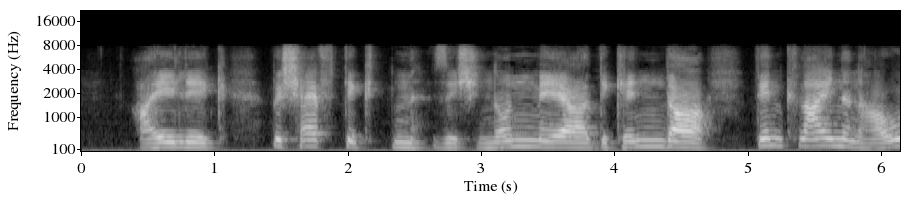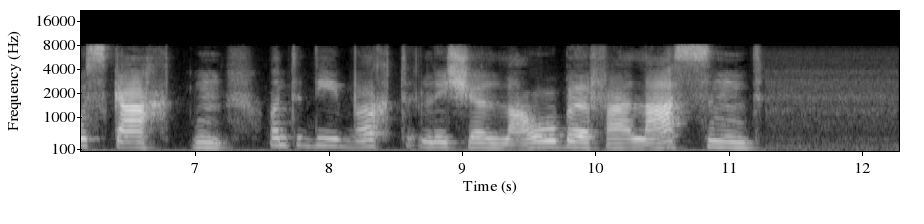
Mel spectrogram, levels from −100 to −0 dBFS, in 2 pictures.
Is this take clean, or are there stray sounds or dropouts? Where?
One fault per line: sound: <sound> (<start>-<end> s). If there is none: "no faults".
no faults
